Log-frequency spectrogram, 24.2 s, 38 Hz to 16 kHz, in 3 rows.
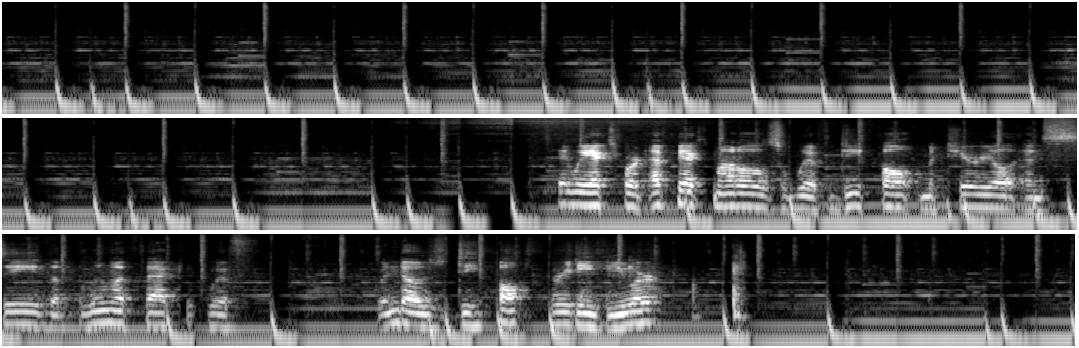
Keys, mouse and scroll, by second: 5.0 click, 5.7-7.6 drag, 9.9 middle click, 10.2 shift+middle click.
